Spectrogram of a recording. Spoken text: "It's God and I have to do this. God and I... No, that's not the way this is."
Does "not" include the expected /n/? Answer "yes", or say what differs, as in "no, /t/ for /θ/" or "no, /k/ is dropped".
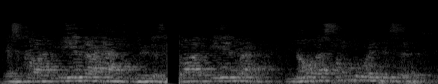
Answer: no, /l/ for /n/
